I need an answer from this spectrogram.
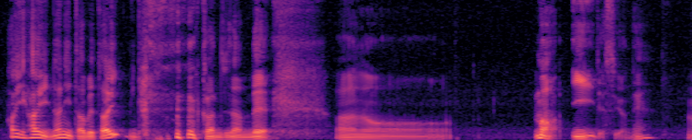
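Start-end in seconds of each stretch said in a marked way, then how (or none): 0.1-1.2 higher-pitched obliging mom; lightly voiced agreeable mom; indulgent mother. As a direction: give in like a doting mother. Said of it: "僕のお母さんは".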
